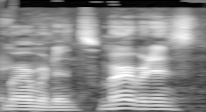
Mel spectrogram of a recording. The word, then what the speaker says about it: Myrmidons: And it's the Myrmidons. I just don't know if I said that right. – Myrmidons. – Yeah. Pretty fucking close, Tony.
